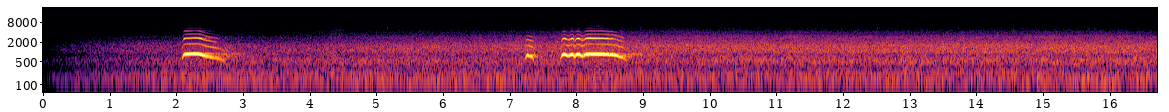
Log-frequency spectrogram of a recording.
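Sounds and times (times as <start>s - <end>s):
tawny owl giving harsh harmonic calls: 2.0s - 3.1s, 7.2s - 9.2s.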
